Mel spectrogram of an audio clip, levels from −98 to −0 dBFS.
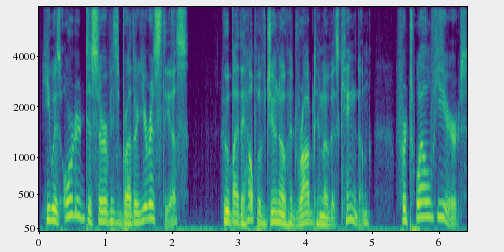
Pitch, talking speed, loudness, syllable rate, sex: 135 Hz, 195 wpm, -17 LUFS, 6.1 syllables/s, male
